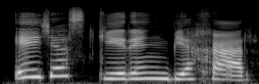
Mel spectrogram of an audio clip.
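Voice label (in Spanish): ellas quieren viajar, Spanish, female, slow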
